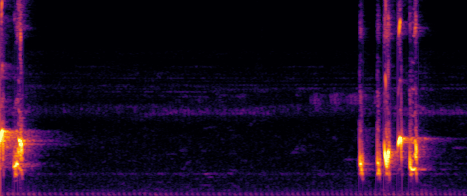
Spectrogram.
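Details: Caged red-whiskered bulbul of the Dok Taeng song style, used as a decoy in Thailand, singing out against bold wild bulbuls that came in to fight: a brief burbled phrase, a silent pause, then a quick run of chirpy notes.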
